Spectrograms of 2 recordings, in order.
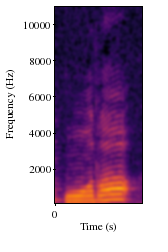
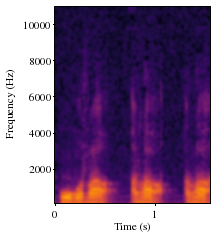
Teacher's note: Ro'nya punya sifat tafkhim. Artinya tebal, karena ro-nya berbaris fathah, jadi otomatis langsung dibaca tafkhim. Tafkhim itu, tebal itu artinya, cara bacanya ro itu membunyikan huruf seolah-olah bunyi huruf tersebut memenuhi rongga mulut kita.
